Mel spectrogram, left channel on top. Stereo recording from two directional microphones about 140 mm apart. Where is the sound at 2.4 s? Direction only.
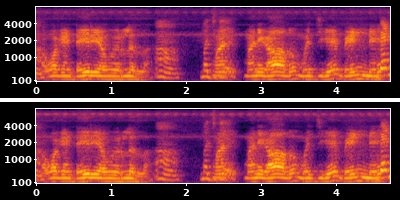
Centre (ahead or behind).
